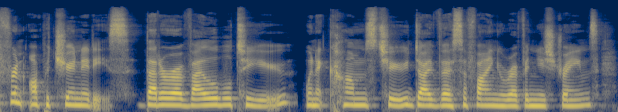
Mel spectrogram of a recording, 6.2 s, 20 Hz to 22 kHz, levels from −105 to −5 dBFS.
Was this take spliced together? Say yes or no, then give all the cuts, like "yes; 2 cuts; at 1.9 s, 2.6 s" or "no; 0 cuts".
yes; 1 cut; at 3.0 s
